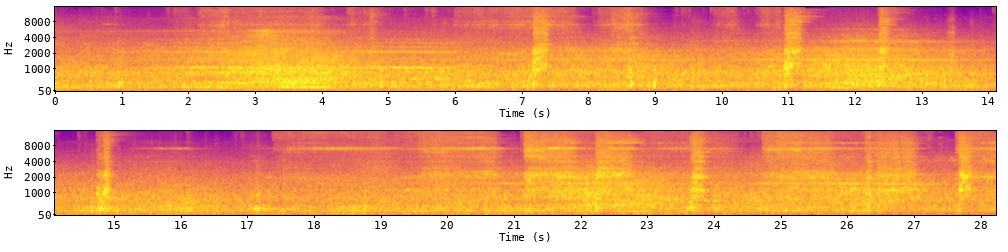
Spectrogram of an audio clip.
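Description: GWR Intercity Express Train rolling slowly along the platform, its wheels running on the rails with occasional sharp clacks. A thin, high wheel squeal comes in over the second half.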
